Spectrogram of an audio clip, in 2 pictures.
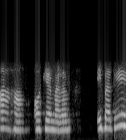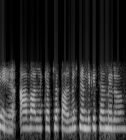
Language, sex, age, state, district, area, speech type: Telugu, female, 30-45, Andhra Pradesh, Anakapalli, urban, conversation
